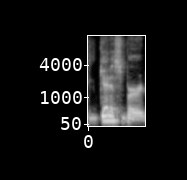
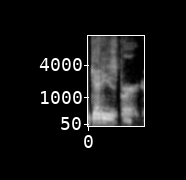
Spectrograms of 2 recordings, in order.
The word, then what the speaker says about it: Gettysburg: I've also learned it's Gettysburg, not Gettysburg.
